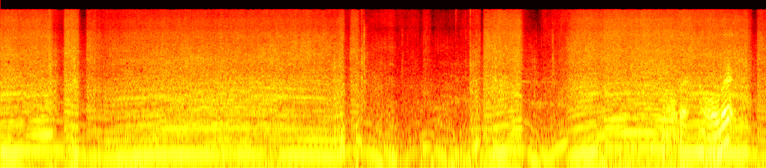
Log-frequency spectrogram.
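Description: Car engine in the Wreckfest racing game drones and revs through gear changes with tyre noise while cornering, with brief dips as the throttle lifts and someone talking over it.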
